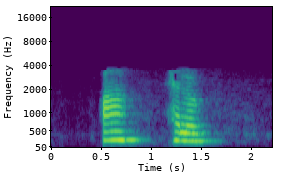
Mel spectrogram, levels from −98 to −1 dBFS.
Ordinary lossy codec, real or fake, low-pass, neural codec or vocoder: MP3, 24 kbps; real; 3.6 kHz; none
